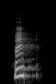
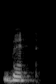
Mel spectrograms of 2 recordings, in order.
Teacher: pit is voiceless, bit is voiced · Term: fortis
